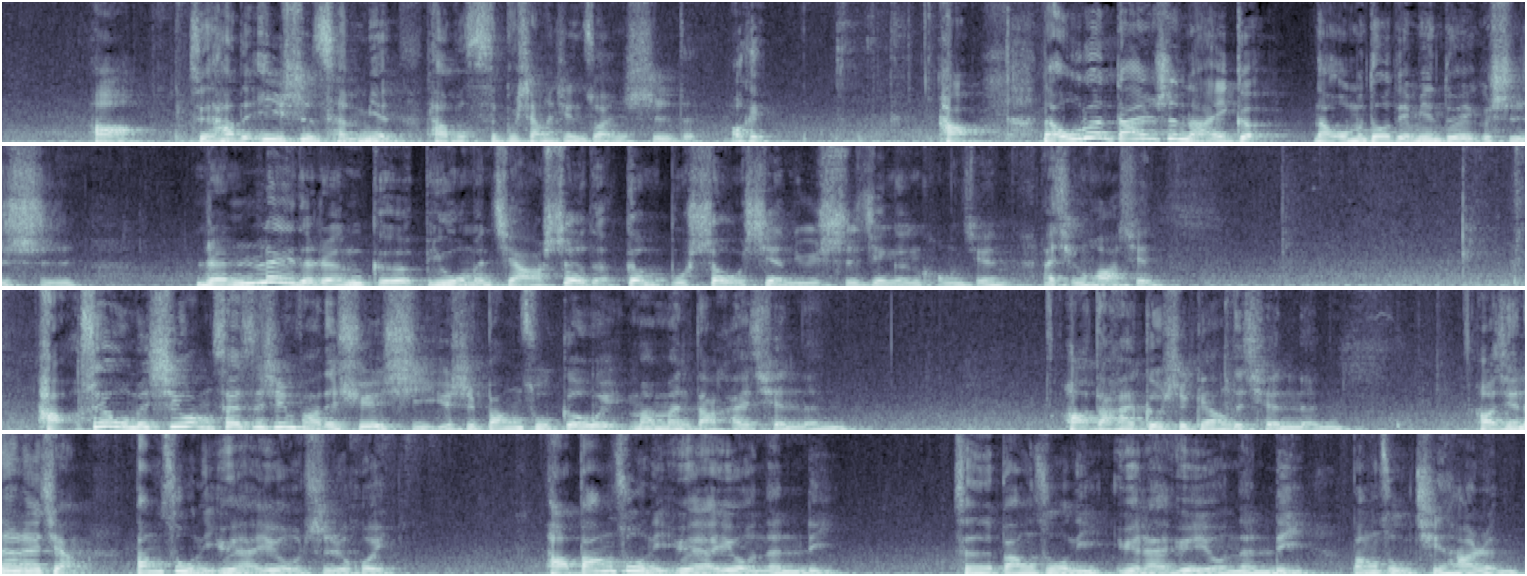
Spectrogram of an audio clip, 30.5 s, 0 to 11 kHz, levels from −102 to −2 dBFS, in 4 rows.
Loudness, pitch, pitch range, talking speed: -19 LUFS, 170 Hz, 140-210 Hz, 280 characters per minute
